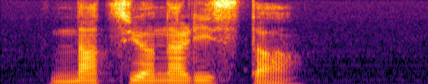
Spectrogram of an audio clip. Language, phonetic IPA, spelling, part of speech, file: Polish, [ˌnat͡sʲjɔ̃naˈlʲista], nacjonalista, noun, Pl-nacjonalista.ogg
